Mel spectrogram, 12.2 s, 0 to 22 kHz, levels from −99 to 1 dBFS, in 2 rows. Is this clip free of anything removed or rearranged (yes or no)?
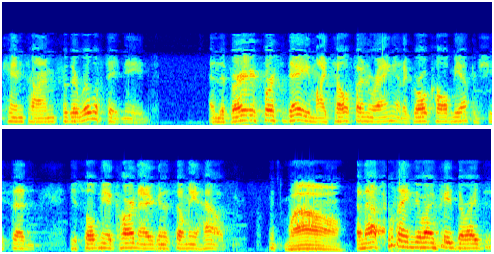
yes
